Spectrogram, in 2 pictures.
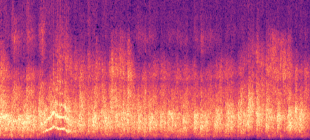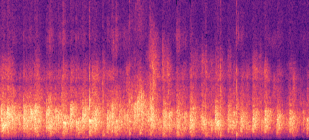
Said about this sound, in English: Excuse me? I just wanted to clap. Oh, yes.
